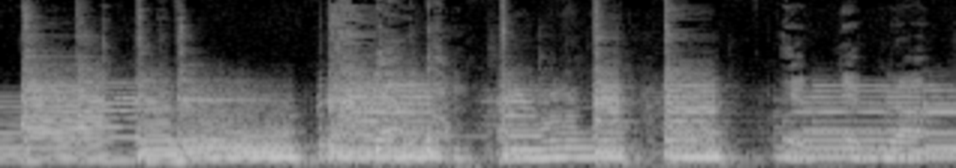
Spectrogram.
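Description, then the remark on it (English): An electric guitar played through a pedal plays a series of strummed and picked phrases with a gentle overdrive, the tone breaking up slightly on harder attacks while staying mostly clean, fairly loud with brief gaps. “But if you dig in, it'll dirt up a little bit, just enough. Not an overblown sound, but it's subtle, but it's very cool.”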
